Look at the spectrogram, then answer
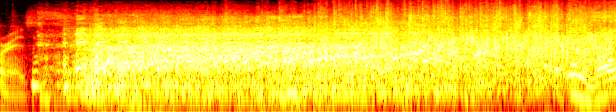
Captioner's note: laughter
